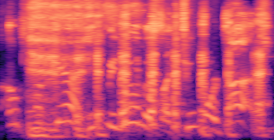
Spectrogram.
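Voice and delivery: high-pitched, gleeful retold reply; excited encouragement. Retold eager encouragement to student.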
